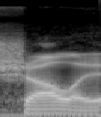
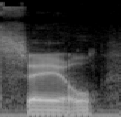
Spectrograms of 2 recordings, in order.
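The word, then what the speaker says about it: Šalé: Shane Wright up to an 87 now, and Edward Chalet, I finally figured out how to say his name. It's Edward Chalet, not Sale.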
